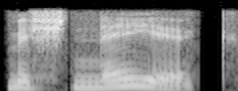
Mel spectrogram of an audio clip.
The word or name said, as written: Mishnaic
